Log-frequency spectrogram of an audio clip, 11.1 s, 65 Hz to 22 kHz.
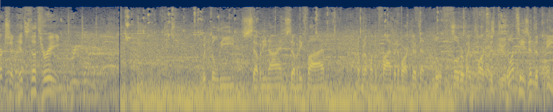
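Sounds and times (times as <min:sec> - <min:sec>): crowd noise with voices: 0:00.0 - 0:11.0
sharp basketball court sounds: 0:01.1 - 0:08.6.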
